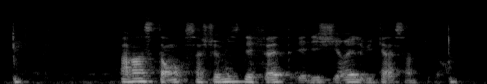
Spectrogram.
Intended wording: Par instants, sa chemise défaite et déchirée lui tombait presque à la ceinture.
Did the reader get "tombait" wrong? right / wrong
wrong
